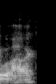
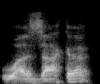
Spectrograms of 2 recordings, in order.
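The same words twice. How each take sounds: First: The middle consonant sounds like an H. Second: The middle consonant sounds like a Z. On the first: The speaker calls it right. "so that's like an H sound" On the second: The speaker calls it wrong. "I thought the X was a Z sound"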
